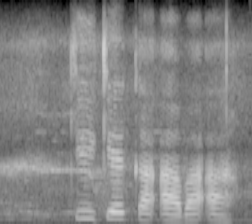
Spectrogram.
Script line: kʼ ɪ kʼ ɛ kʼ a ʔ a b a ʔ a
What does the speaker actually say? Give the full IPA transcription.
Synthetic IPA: kʼ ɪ kʼ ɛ kʼ a ʔ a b a ʔ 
